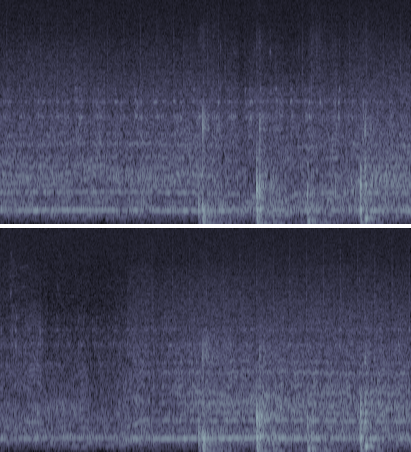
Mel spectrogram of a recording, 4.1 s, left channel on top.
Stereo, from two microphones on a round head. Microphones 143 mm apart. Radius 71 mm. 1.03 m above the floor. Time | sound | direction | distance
2.0 | footsteps | 60° left (ahead or behind) | 3.5 m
